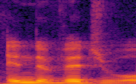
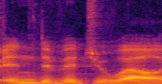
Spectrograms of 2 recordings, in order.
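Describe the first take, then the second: First: The name is said in a plain English way. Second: The name is said in a fancy, foreign-sounding way.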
